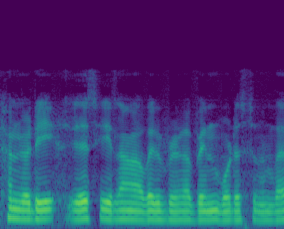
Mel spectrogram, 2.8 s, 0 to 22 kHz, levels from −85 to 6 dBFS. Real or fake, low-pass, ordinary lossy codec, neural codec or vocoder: fake; 7.2 kHz; none; codec, 16 kHz, 0.5 kbps, FunCodec, trained on LibriTTS, 25 frames a second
